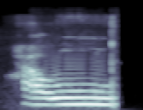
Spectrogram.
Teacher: you join the ha onto the waw and you make it long for 2 seconds or 2 counts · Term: waw leen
